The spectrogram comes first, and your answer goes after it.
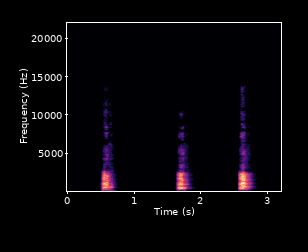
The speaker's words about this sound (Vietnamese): Tiếng chó bất ngờ sủa vang khắp phòng, làm ngắt ngang câu hỏi của tôi.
